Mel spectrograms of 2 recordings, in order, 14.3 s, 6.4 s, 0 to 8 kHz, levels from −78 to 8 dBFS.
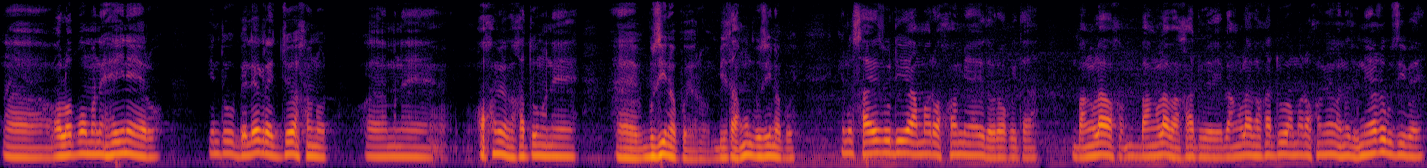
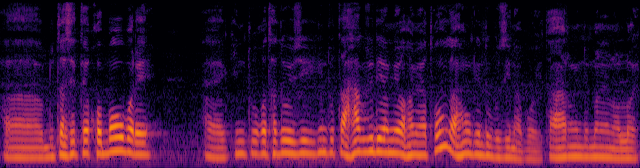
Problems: constant background noise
